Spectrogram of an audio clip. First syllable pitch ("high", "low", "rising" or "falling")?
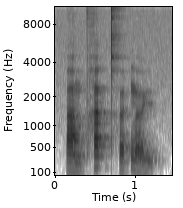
low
